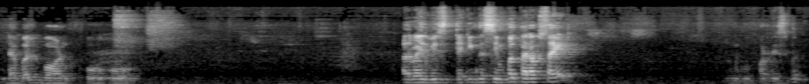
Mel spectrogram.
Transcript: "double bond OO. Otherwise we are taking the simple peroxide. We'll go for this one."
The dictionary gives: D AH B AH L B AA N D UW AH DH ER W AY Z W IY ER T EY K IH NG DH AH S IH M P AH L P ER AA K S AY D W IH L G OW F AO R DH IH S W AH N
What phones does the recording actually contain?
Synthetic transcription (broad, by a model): D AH B AH L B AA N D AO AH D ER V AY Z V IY T EY K IH NG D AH S IH M P AH L P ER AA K S AY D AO N G OW F AO R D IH S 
